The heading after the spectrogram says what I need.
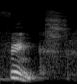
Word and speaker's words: Phinx: Installs with Composer, it's easy to use, it's difficult to spell, it's also difficult to pronounce. Just call it Ant. We're getting there though, Phinx.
